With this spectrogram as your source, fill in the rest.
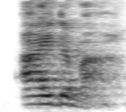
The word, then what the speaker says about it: Idema: I have with me today Stacy Idema. Idema, right? I pronounced that correctly.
